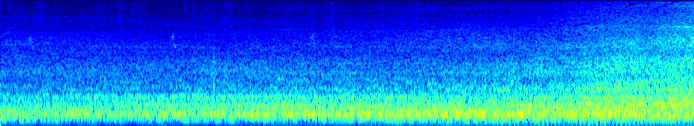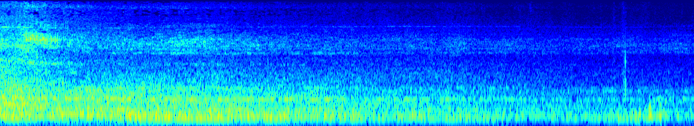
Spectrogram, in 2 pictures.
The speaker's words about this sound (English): A little traffic going by. All right, and there's a big fire truck.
